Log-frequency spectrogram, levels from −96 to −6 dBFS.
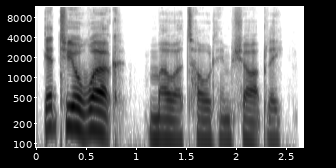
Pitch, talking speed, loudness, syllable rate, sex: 130 Hz, 180 wpm, -18 LUFS, 4.2 syllables/s, male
